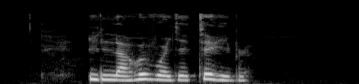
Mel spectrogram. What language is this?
French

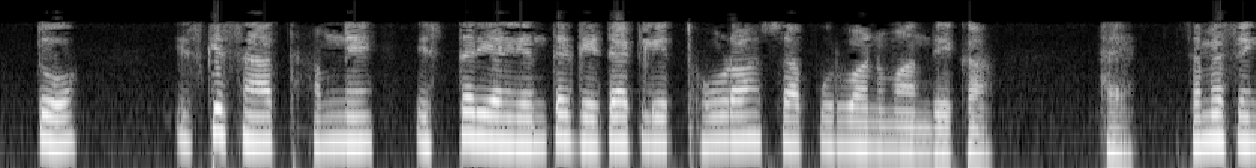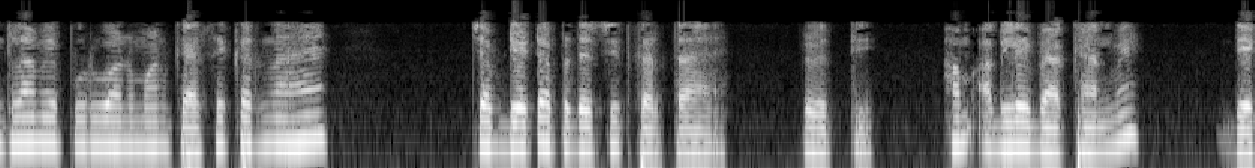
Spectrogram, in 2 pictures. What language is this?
Hindi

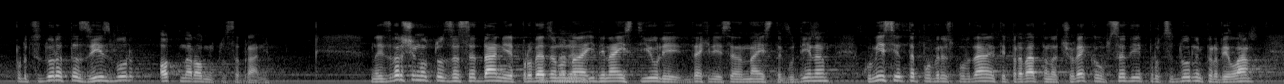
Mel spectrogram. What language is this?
Bulgarian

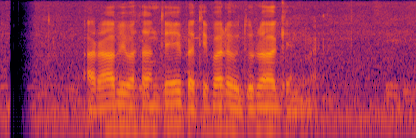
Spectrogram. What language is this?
Sinhala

